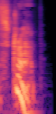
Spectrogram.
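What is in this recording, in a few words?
"strap", British English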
